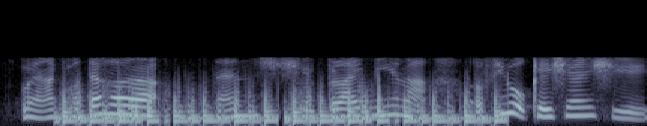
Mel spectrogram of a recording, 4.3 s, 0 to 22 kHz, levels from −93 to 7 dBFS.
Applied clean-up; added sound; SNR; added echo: none; Strum; -1 dB; none.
